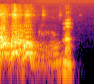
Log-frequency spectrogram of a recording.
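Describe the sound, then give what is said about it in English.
Dogs bark in a quick cluster of overlapping yaps, then a brief pause before one last sharp bark cuts off abruptly. “Hold on one second, they're all barking.”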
